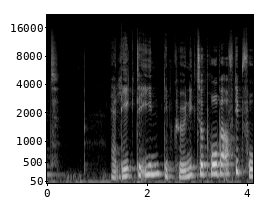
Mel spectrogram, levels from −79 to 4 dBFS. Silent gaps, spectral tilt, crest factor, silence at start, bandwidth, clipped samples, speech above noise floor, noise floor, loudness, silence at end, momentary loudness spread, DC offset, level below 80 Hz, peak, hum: none; -6 dB/octave; 18 dB; 0 s; 15 kHz; under 0.1%; 26 dB; -47 dBFS; -22 LUFS; 0 s; 14 LU; under 0.1%; -50 dBFS; -4 dBFS; none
